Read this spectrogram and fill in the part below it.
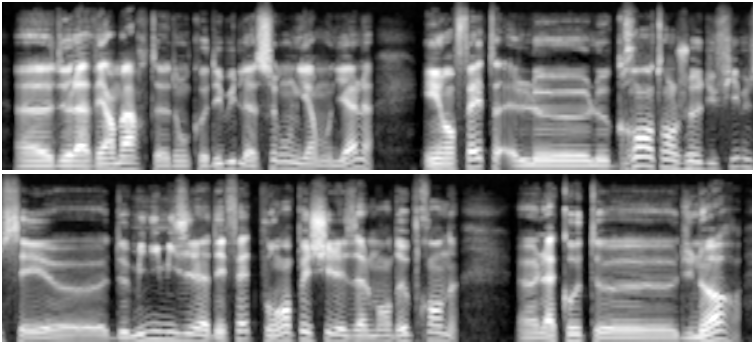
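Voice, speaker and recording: A man's voice: medium pitch, darkish tone, clean tone, no echo, studio quality. A tired young man co-hosting a live film news show, rambling through the news with lots of hesitations. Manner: rambling, hesitant with many fillers. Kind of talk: casual live-stream chat.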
